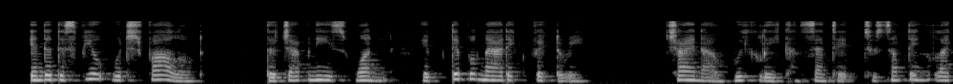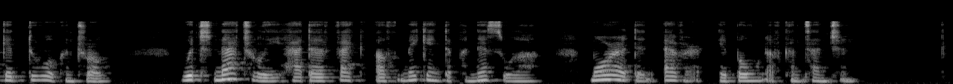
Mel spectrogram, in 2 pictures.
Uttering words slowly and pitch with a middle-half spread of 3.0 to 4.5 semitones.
Yes: slow, 120 wpm; average, 3.8 semitones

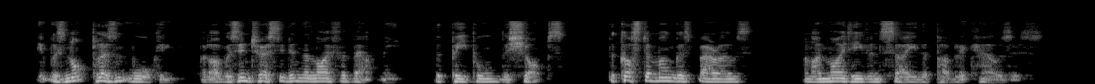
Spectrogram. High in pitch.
No: low, 135 Hz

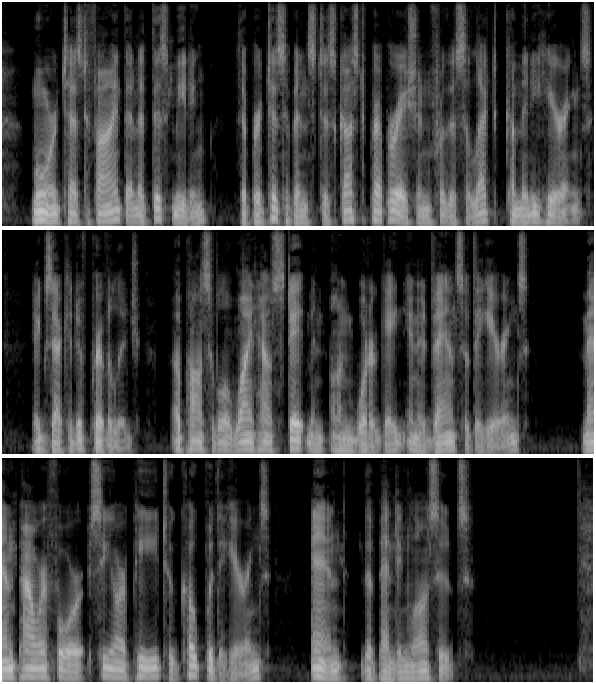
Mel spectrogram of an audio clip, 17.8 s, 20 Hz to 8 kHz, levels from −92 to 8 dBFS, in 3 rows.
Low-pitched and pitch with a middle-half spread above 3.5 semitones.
Yes: very low, 95 Hz; average, 4.1 semitones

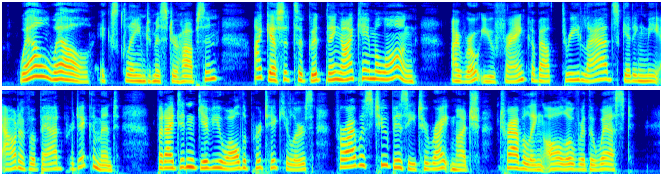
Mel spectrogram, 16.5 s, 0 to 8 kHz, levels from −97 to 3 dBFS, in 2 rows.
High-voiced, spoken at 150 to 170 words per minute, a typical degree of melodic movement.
No: high, 215 Hz; average, 180 wpm; average, 5.0 semitones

